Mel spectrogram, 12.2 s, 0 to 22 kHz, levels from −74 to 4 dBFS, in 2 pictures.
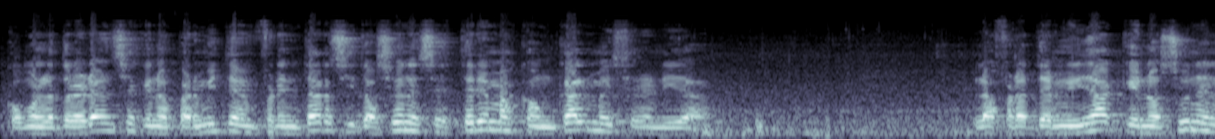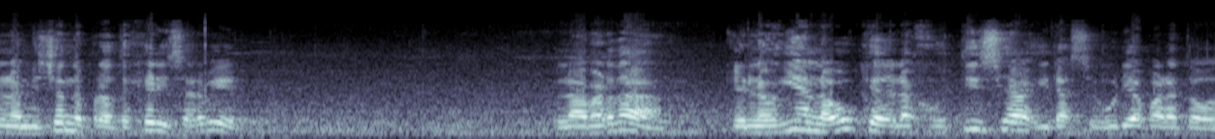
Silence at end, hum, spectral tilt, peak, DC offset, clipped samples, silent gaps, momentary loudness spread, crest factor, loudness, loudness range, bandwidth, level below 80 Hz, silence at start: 0 s; none; -4.5 dB/octave; 0 dBFS; under 0.1%; under 0.1%; none; 19 LU; 14 dB; -13 LUFS; 3 LU; 13 kHz; -46 dBFS; 0 s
